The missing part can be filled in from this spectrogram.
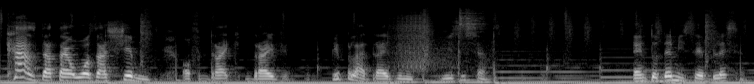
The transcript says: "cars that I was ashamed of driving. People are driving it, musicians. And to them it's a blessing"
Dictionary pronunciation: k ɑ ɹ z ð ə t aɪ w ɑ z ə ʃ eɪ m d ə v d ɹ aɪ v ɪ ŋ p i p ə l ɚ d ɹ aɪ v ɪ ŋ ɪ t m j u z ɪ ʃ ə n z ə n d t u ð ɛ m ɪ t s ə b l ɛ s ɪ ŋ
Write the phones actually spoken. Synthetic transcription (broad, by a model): k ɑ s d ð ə t aɪ w ɑ z ə ʃ eɪ m d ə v d ɹ aɪ v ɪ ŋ p i p ə l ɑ d ɹ aɪ v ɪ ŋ ɪ t m j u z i ʃ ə n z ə n t u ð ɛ m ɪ s ə b l ɛ s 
